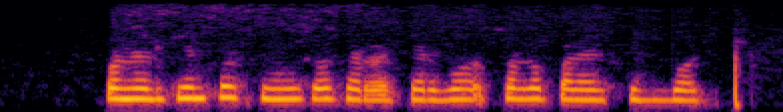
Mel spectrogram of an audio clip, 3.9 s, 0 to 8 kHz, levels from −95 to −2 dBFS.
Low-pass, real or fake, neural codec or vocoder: 7.2 kHz; real; none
